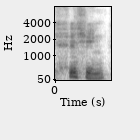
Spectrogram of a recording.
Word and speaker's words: phishing: We'll look at phishing, and this is again is spelled phishing. It's like fishing, the fishing, like you're fishing with a fishing pole, but we call it phishing as a term used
